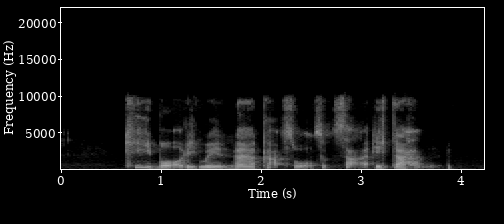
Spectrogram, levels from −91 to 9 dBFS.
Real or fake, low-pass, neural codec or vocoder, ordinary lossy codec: fake; 9.9 kHz; autoencoder, 22.05 kHz, a latent of 192 numbers a frame, VITS, trained on one speaker; Opus, 32 kbps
